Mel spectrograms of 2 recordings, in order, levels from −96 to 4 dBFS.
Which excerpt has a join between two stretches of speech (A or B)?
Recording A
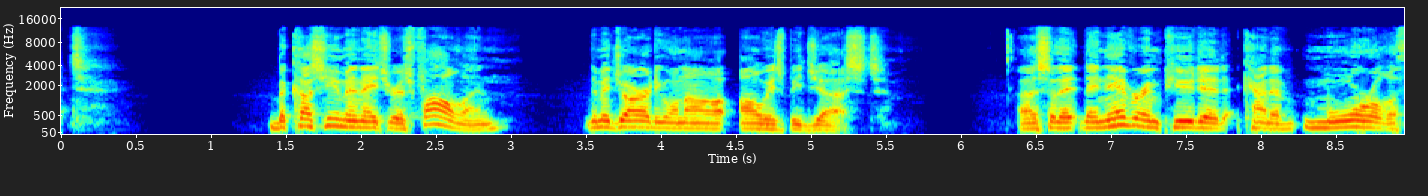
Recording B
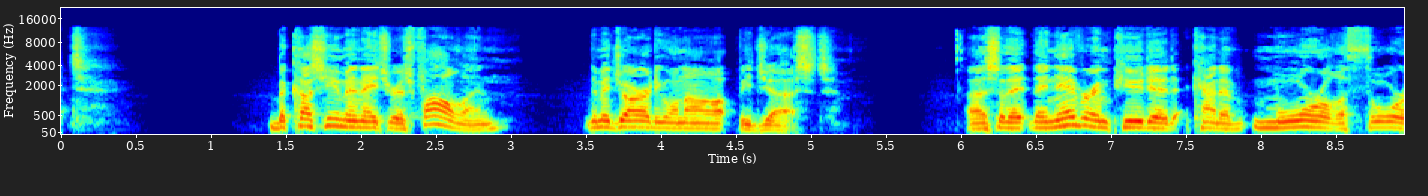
B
